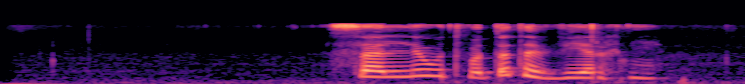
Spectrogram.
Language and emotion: Russian, positive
